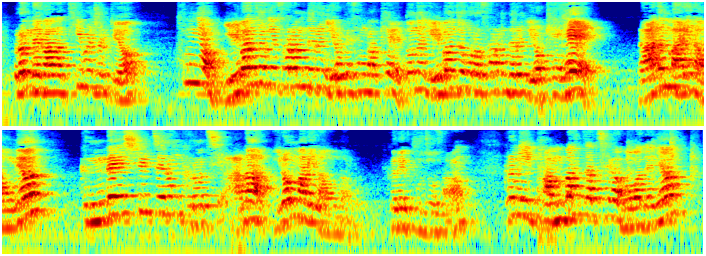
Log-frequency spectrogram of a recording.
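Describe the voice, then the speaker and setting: A man tutors English in a casual, lively lecture. His high voice swings widely, and he checks often whether his students are following. He is heard from far off in a very echoey room with faint noise behind. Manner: keeps checking understanding with quick questions; lively, gives acted-out examples.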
